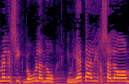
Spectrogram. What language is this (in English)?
Hebrew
